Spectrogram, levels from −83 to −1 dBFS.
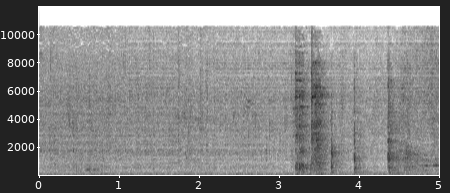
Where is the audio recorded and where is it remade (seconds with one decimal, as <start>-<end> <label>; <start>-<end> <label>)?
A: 0.0-1.1 recorded; 1.1-1.7 remade; 1.7-2.2 recorded; 2.2-5.0 remade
